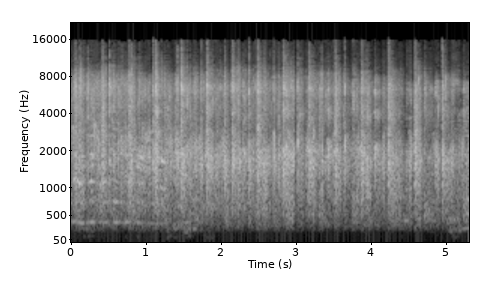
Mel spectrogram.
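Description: A church congregation claps and applauds continuously, a dense, loud, rhythmic wash of many hands filling the room throughout.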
